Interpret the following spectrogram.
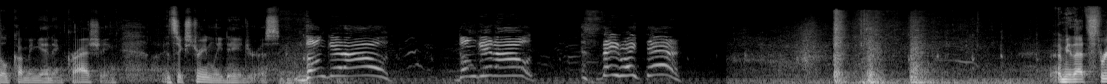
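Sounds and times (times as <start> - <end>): short rough thumps: 7.0 - 10.4.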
